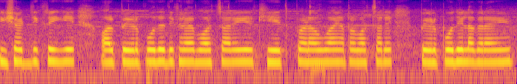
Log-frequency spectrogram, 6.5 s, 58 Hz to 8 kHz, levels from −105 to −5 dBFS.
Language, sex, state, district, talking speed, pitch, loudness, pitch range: Kumaoni, male, Uttarakhand, Uttarkashi, 240 wpm, 220 Hz, -15 LUFS, 215-220 Hz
